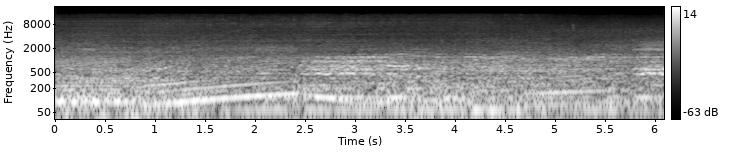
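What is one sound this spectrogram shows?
A motorcycle engine revs and roars as the motorcycle speeds past.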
